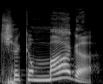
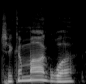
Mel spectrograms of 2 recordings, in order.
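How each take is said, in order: First: The name ends with the sounds "mauga". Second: The name ends with the sounds "magua". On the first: The speaker calls it right. "It's M-A-U-G-A" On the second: The speaker calls it wrong. "not M-A-G-U-A"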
